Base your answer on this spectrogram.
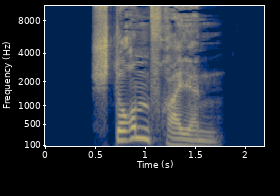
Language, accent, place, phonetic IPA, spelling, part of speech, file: German, Germany, Berlin, [ˈʃtʊʁmfʁaɪ̯ən], sturmfreien, adjective, De-sturmfreien.ogg
- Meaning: inflection of sturmfrei: 1. strong genitive masculine/neuter singular 2. weak/mixed genitive/dative all-gender singular 3. strong/weak/mixed accusative masculine singular 4. strong dative plural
